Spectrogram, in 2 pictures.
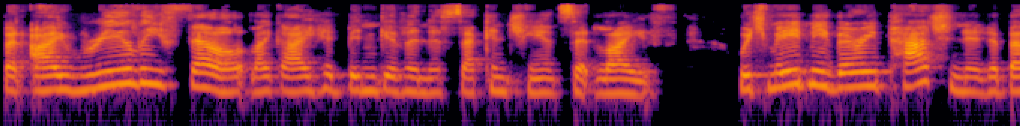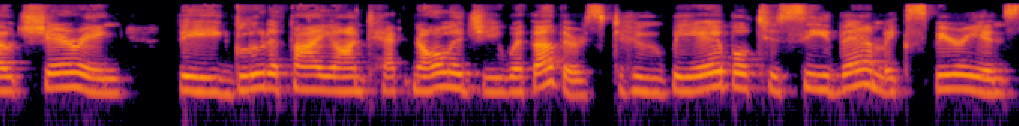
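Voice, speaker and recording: A woman's voice: medium pitch, a little mellow. A woman in her sixties giving an earnest, enthusiastic webinar presentation over a video call from home. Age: 60s. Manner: earnest, enthusiastic, personal testimonial. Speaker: presenter of a business opportunity. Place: home room with a scenic backdrop, indoors. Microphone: video call webcam.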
